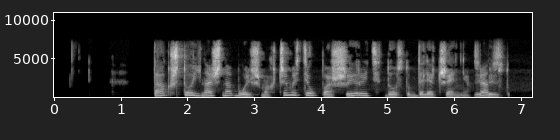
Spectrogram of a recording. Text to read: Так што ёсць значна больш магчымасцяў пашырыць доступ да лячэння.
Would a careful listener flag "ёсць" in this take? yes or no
yes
